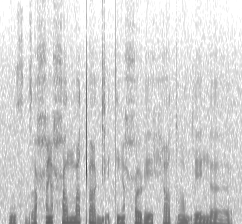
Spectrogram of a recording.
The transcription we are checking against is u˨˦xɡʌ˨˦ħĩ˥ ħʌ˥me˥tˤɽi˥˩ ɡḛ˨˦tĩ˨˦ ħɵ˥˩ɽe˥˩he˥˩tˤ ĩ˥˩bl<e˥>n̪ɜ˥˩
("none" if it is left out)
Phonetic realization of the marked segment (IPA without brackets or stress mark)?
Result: e˥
